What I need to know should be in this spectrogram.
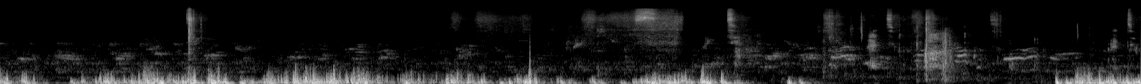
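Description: A blanket rustles and rubs close by.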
